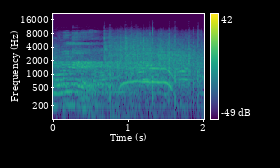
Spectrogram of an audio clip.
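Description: Spectators clapping in an ice arena, starting a little under a second in, after a starting-lineup name is read out over the public-address system.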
